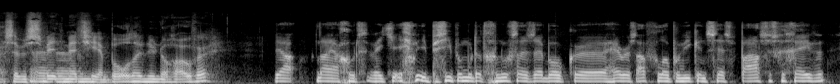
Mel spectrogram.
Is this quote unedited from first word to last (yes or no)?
yes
